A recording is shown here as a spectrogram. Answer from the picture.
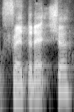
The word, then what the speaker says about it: Fredericia: So born in November 1965 in the city of, I'm going to get the pronunciation of this horribly wrong, Fredericia.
